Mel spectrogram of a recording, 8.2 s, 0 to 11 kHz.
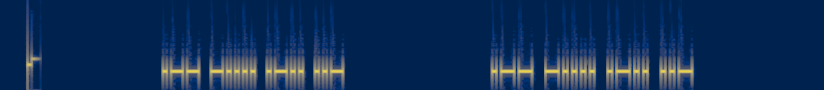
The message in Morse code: W6LU W6LU

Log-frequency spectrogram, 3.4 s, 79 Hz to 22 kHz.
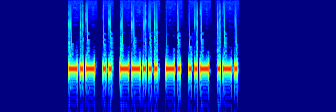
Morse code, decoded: KI7NUR

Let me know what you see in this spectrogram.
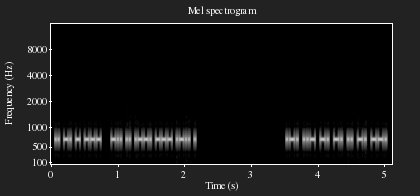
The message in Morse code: INTO DIPOLE RUNNING

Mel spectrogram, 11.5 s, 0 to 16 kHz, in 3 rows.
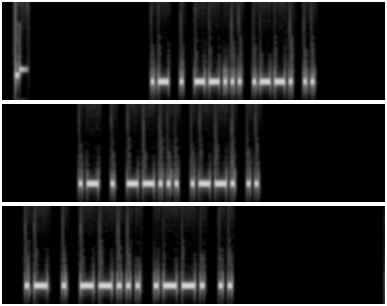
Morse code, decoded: AE7PI AE7PI AE7PI

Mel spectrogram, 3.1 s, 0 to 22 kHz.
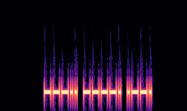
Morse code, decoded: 89P

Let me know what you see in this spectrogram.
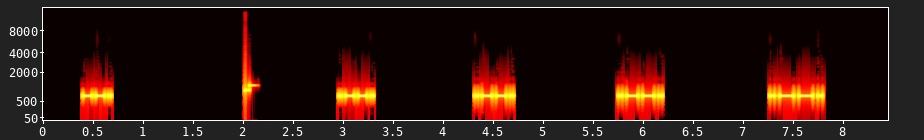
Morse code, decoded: G PPPP

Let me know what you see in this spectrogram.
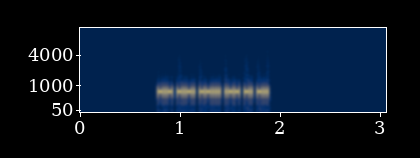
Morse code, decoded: KC7WND

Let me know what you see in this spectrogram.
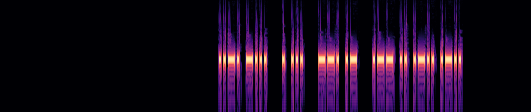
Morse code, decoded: FB ES GA WILL

